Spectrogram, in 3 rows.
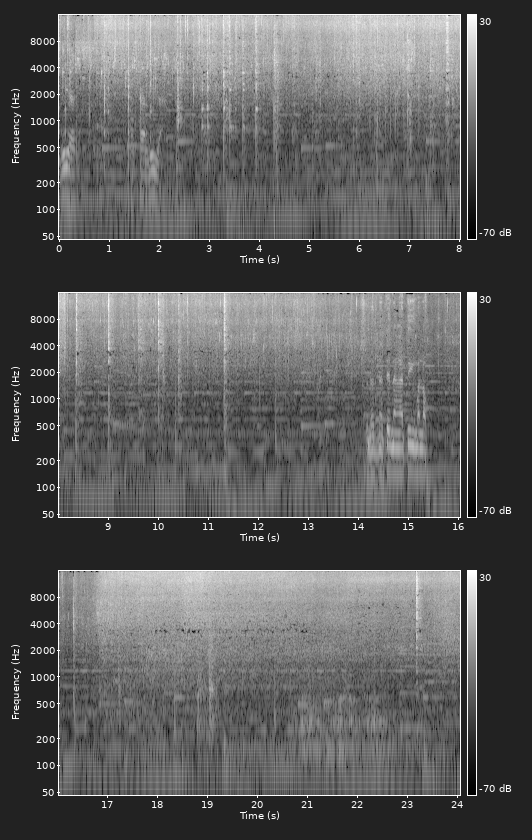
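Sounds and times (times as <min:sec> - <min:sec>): food sizzling in hot oil: 0:00.0 - 0:24.0
metal spatula scraping a wok: 0:02.3 - 0:04.8, 0:05.8 - 0:10.5.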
